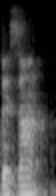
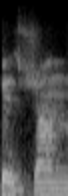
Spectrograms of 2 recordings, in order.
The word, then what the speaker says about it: Bezan: So it's pronounced Bezan, Yeah, because the way it's written on the bracket is I would read Bezjan or something like this.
